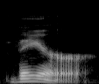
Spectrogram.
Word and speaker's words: they're: to they are contraction they're it's a small sound but it's very important to make that R sound there there going to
